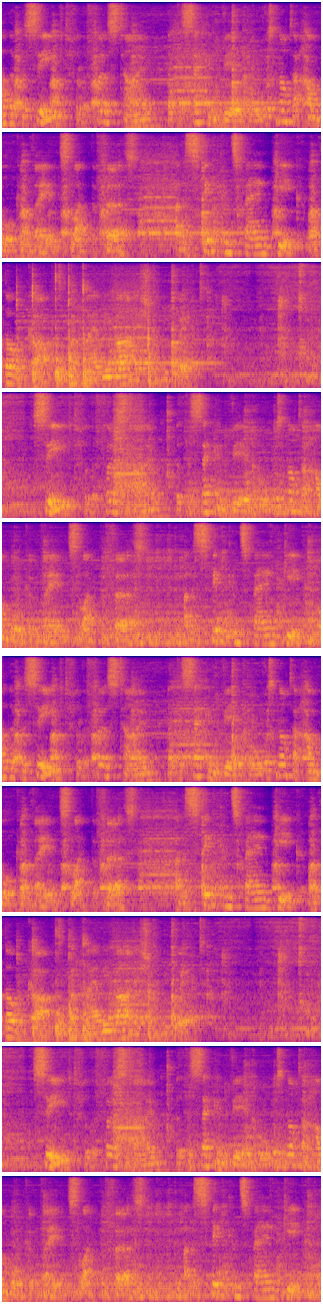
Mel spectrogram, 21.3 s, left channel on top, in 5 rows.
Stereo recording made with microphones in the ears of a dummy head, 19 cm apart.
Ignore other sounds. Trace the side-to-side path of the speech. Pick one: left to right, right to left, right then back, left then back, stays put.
stays put.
